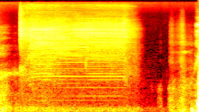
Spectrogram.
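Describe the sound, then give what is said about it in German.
A small electric nose hair trimmer with a metal head bearing six or eight notches buzzes steadily for nearly two seconds during a live test, then cuts out, followed by a short burst of a voice. “Also so, so ein oh Nasenhaarschneider.”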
